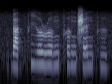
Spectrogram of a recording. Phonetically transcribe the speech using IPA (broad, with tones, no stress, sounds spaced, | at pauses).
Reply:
ɗ a˨˩ t̚ t̪ʰ i˧ ə̯ ɹ ə˧ ŋ t̪ʰ ə˧ ŋ ʂ ɛ˧˥ n t̪ʰ ɨ˧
